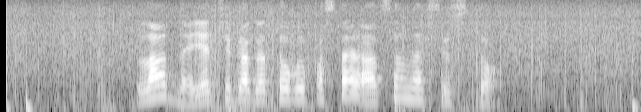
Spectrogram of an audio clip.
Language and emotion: Russian, positive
